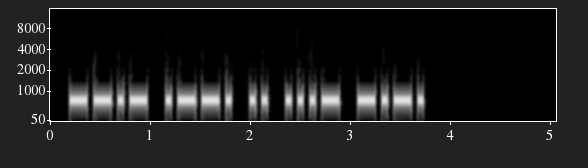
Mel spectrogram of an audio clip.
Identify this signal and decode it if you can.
Morse code, heard as a keyed tone, about 20 wpm, 700 Hz. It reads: QPIVC
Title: Code Groups - 5 Letters - 20wpm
